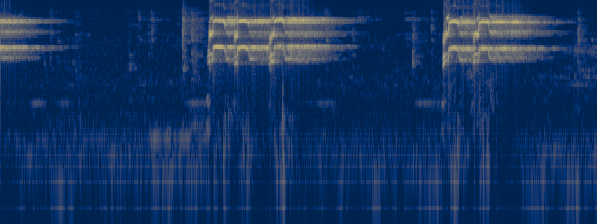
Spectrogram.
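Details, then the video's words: Black-capped lory calls played to prompt a quiet lory into calling: the tail of one call, then two loud, shrill, ringing whistles about two seconds apart, each held roughly a second with a slight upward bend at the start. "Suara Pendobrak Burung Nuri Malas Bunyi"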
